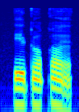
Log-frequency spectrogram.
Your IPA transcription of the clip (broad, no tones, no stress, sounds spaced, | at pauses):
e ʈ õ q æ̃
